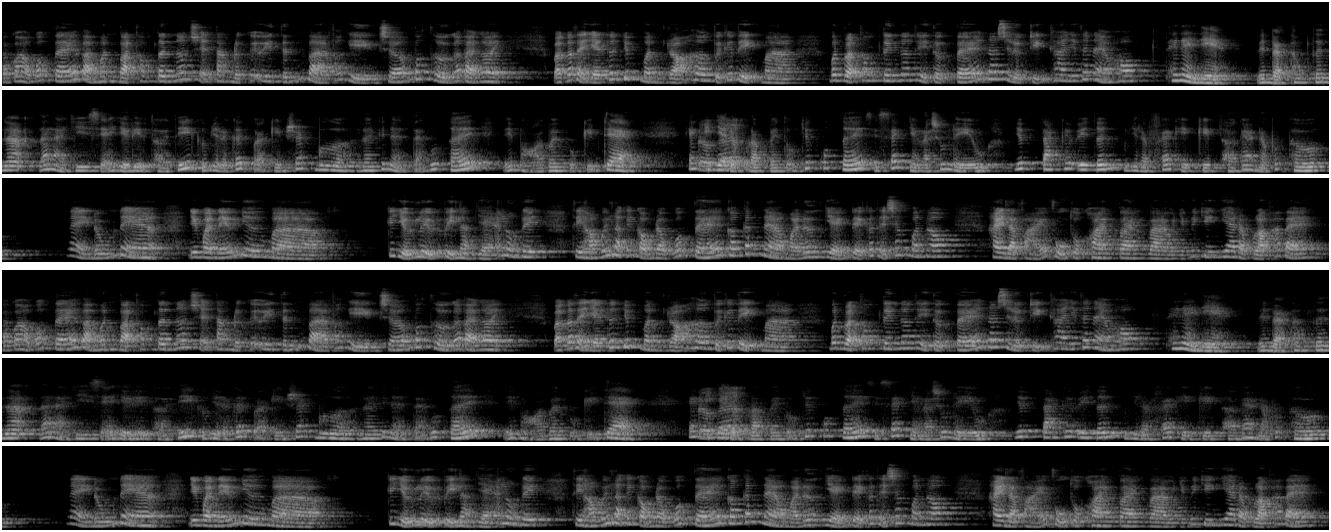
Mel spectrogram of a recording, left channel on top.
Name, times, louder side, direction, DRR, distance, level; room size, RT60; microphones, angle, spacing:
voice 1, 0.0-11.4 20.2-20.6 27.2-29.8 30.4-39.6, equal, 5° left, 1 dB, 0.5 m, -30 dB
voice 2, 11.7-12.2 12.5-26.5, left 2 dB, 55° left, 4 dB, 0.5 m, -31 dB
4.6 x 3.0 x 3.4 m, 0.94 s
head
